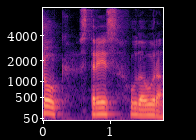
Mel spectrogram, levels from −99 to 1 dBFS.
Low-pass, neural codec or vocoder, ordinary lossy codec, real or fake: none; none; none; real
